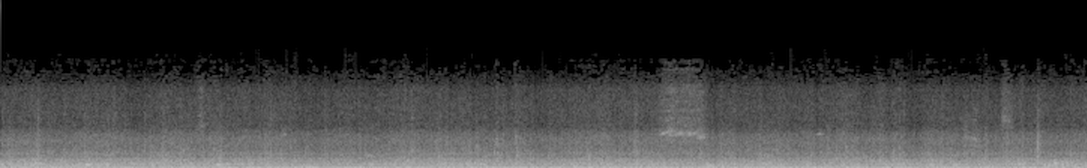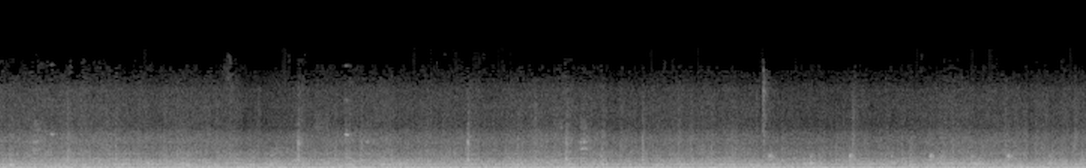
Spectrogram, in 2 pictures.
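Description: Tyres roar on a road at speed.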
